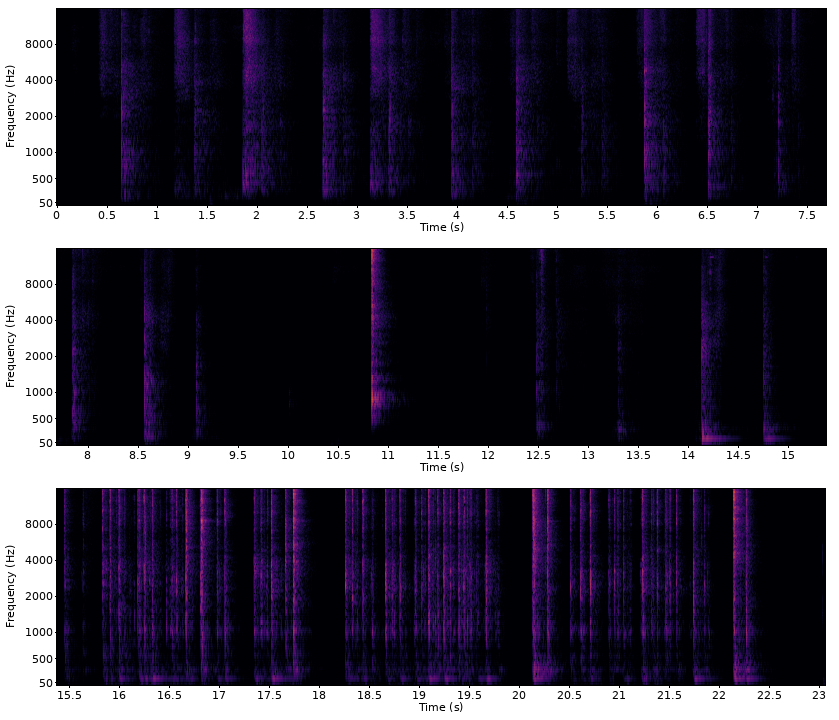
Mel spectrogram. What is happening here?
I walked towards my room and switched on the light then I walked towards the keybord and start typing on the keyboard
